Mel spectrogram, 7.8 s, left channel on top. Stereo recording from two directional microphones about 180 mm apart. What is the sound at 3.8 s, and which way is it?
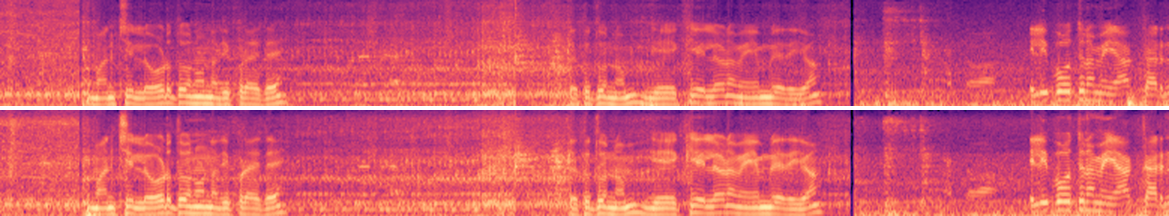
Speech, 10° left (ahead or behind).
